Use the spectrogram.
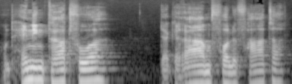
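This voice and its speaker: A man narrating a literary verse tale for a radio drama, in a measured, solemn storytelling manner. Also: medium pitch, fairly bright tone. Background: plucked guitar music.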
